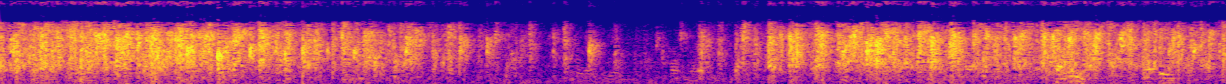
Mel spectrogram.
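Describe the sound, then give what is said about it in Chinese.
Audience applause at a church membership welcoming, many hands clapping steadily, dipping briefly midway before swelling again, with voices mixed in. “咱来拍手吧”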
